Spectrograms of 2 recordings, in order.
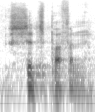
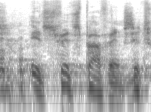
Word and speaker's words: Fitzpuffin: British agent Leslie Sitzpuffin. Actually, it's Fitzpuffin. I'm sorry. It's mispronounced. It was when I was first a young agent, and obviously still being mispronounced.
